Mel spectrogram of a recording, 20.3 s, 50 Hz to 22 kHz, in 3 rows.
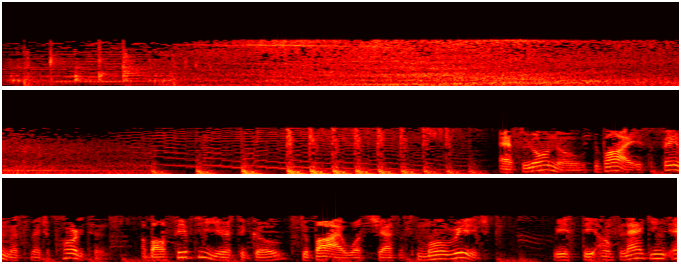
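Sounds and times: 
airplane engines roaring during takeoff: 0:00.8 - 0:09.1
rhythmic music: 0:08.1 - 0:20.2
speech: 0:12.0 - 0:20.2.

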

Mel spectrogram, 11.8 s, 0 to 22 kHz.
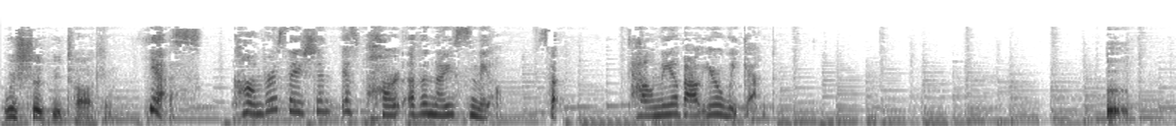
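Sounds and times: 
speech: 0:00.0 - 0:05.7, 0:06.3 - 0:07.8
soft steady musical backing: 0:00.0 - 0:11.7
loud throaty burp: 0:11.0 - 0:11.4.

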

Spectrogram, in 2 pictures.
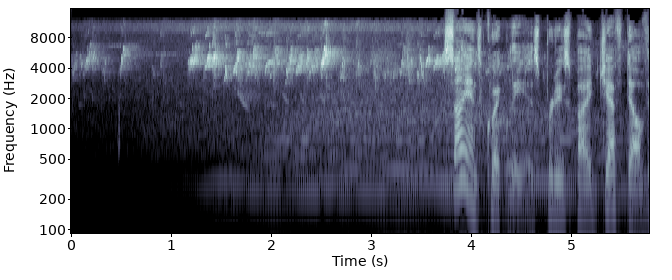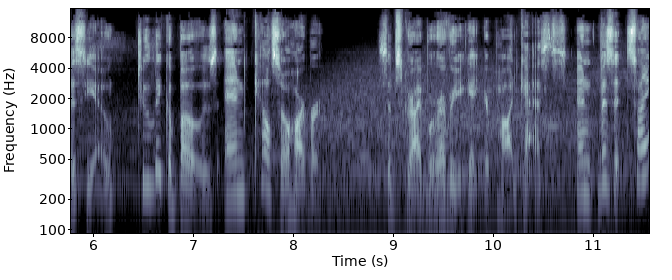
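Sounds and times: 
parrotlets chirping: 0:01.2 - 0:03.9
speech: 0:03.8 - 0:11.5.

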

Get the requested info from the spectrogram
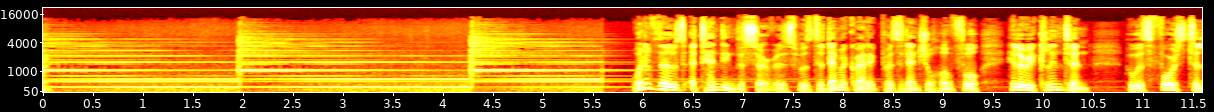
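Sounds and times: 
church bell tolling: 0:00.0 - 0:08.2
speech: 0:05.9 - 0:11.5.

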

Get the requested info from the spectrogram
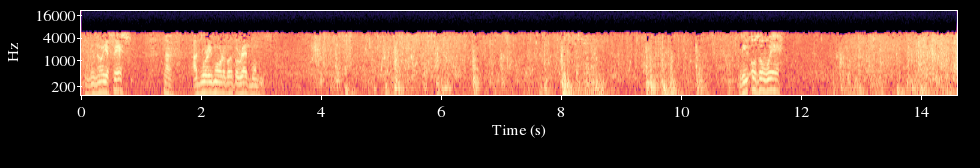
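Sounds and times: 
speech: 0:00.0 - 0:03.3, 0:11.0 - 0:11.8
oars dipping and splashing as a small rowboat glides through water: 0:00.0 - 0:14.5
wooden creaks of a small rowboat: 0:04.0 - 0:14.5.

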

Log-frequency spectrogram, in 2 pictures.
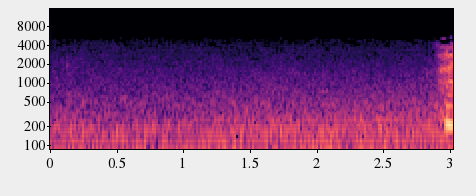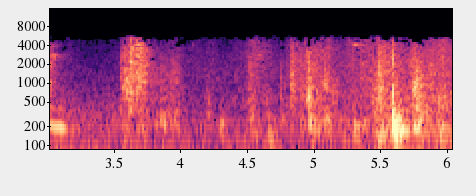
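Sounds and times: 
desk drawer scraping open: 0:03.6 - 0:06.0.

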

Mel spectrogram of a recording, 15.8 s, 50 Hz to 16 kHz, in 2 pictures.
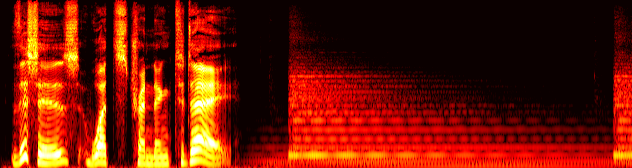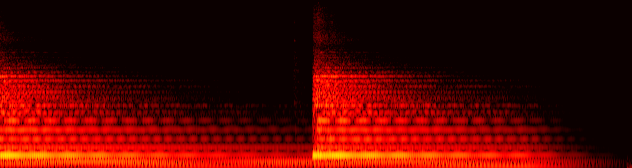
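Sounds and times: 
speech: 0:00.2 - 0:03.0
large clock tower bell striking the hour in London: 0:03.4 - 0:15.0.

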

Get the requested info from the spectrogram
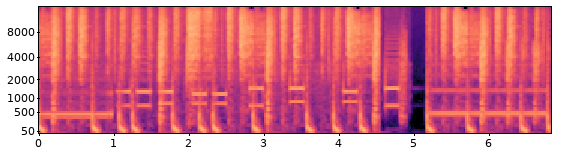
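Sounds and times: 
telephone dial tone: 0:00.0 - 0:02.6, 0:04.1 - 0:06.8
punchy drum beat: 0:00.0 - 0:06.8
touch-tone dialing beeps: 0:00.0 - 0:06.8.

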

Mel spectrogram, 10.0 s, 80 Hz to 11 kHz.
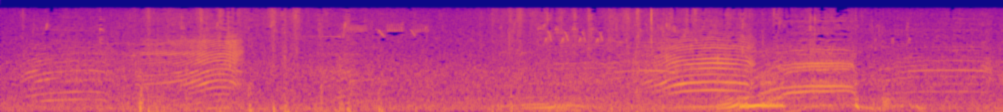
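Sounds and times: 
herd of cattle mooing: 0:00.3 - 0:02.5, 0:05.0 - 0:09.9
low hum: 0:00.4 - 0:08.2.

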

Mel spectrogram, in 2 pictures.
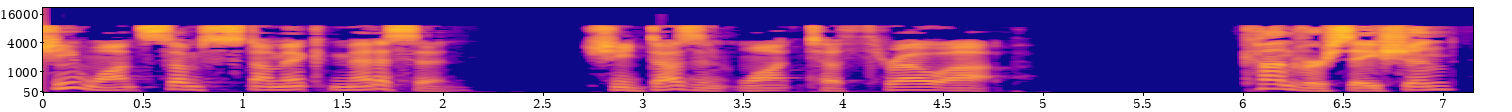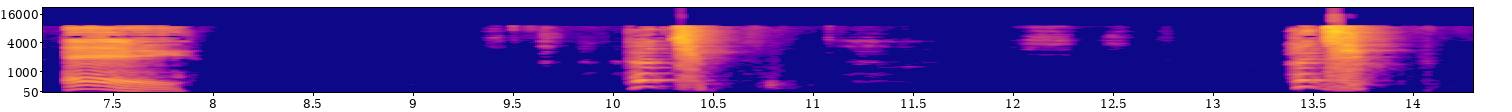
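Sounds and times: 
speech: 0:00.0 - 0:04.8, 0:06.0 - 0:07.9, 0:10.1 - 0:10.5, 0:13.4 - 0:13.8
person sneezing: 0:10.1 - 0:10.8, 0:13.4 - 0:14.2.

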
